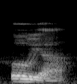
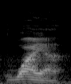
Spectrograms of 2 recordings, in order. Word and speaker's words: Ouya: I said, Ouya, not we. That was called Waya, not Ouya. By you. By O-U-Y-A was pronounced Waya. O-U makes a W sound.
